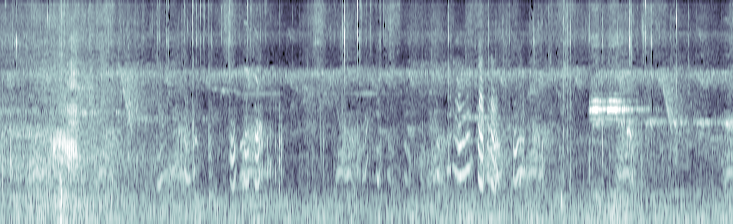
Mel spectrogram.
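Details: Green parakeets at feeding, with a burst of harsh, chattering mid-pitched calls repeated irregularly over several seconds, amid background hiss and a few sharper squawks toward the end.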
